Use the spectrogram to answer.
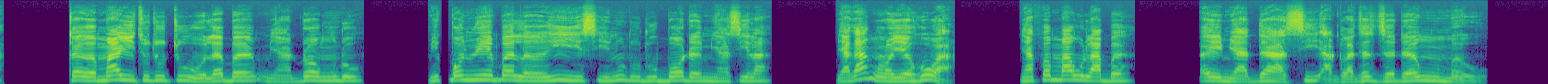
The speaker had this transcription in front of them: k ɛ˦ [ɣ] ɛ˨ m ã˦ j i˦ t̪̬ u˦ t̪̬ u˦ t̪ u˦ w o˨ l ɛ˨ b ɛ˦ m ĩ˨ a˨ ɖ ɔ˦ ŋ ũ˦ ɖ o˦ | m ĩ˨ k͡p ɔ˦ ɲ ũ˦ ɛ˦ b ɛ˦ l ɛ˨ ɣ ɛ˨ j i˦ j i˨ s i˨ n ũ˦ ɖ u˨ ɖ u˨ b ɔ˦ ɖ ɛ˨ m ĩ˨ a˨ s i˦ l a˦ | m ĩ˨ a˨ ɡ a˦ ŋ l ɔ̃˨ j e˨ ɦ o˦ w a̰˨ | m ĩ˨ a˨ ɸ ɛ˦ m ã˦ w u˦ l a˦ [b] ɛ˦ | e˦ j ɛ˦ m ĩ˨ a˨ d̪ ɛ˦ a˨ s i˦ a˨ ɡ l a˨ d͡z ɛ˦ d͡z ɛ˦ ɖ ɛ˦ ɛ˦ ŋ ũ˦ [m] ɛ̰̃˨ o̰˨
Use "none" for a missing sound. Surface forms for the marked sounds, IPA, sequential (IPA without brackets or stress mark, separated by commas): ɣ, b, m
